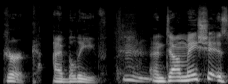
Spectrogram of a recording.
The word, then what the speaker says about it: Grk: wines like Pochip and Girk. It's spelled GRK, I kid you not, but it's pronounced Girk, I believe.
